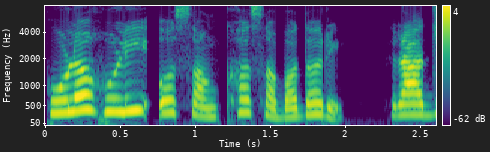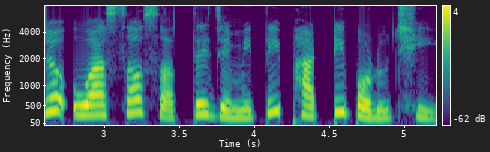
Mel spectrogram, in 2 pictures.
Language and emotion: Odia, neutral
